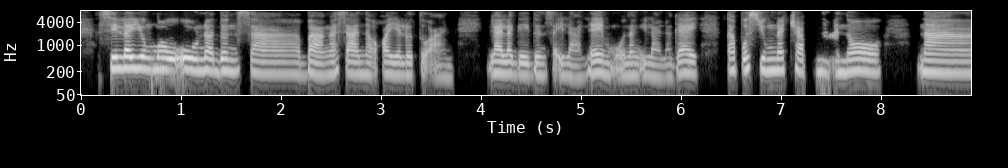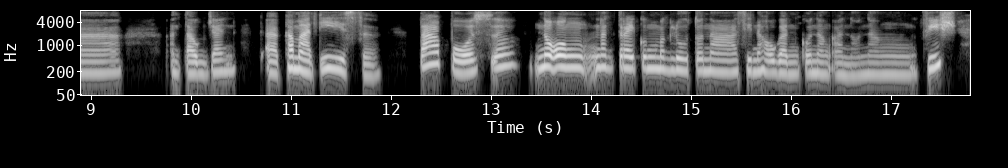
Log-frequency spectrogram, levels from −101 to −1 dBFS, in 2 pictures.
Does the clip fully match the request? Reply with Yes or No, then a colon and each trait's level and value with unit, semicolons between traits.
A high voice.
Yes: high, 200 Hz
